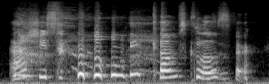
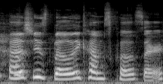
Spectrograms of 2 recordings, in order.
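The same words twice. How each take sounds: First: High, loud reading broken by laughter; laughing. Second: Said in the usual way. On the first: Real, not acted. Host reading the woman's approach, losing it laughing. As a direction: crack up on the slow words.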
